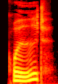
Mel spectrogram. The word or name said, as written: grødet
